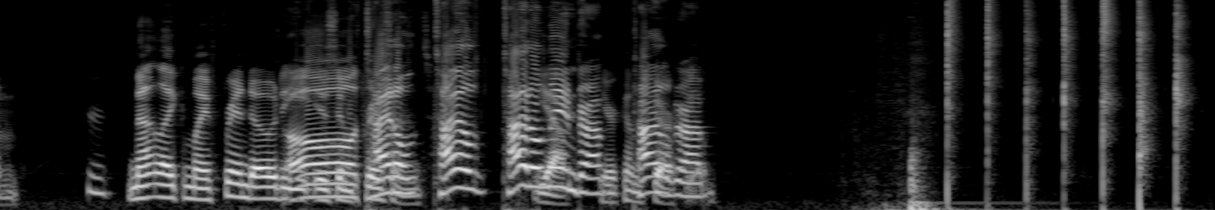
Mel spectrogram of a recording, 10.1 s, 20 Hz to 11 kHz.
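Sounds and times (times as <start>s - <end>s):
speech: 0.0s - 6.0s
sharp hand claps: 7.8s - 10.1s.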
